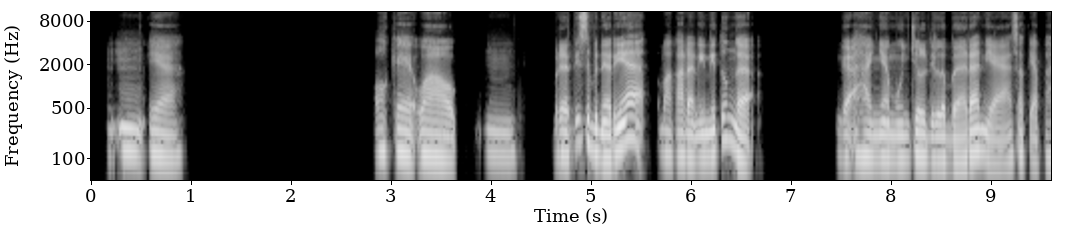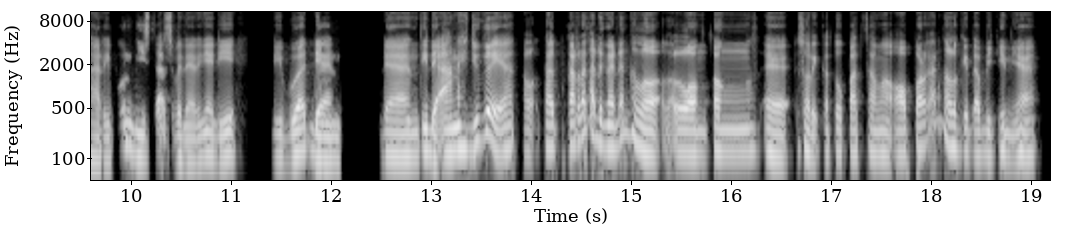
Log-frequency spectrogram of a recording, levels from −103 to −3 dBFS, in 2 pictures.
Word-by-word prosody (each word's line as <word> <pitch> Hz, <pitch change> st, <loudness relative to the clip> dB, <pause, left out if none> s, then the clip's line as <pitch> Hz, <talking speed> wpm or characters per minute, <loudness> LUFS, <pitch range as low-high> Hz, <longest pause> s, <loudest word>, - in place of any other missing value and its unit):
Mhm. 130 Hz, -3 st, -2 dB
Iya. 115 Hz, -2 st, -2 dB, 1.9 s
Oke, 130 Hz, 0 st, -4 dB, 0.2 s
wow! 110 Hz, -3 st, +2 dB, 0.3 s
Mmm. 115 Hz, -2 st, -8 dB, 0.4 s
Berarti 120 Hz, +5 st, -1 dB
sebenarnya 125 Hz, -, +4 dB, 0.3 s
makanan 115 Hz, -3 st, -1 dB
ini 110 Hz, +2 st, +2 dB
tuh 190 Hz, -, -2 dB
nggak 145 Hz, -, +4 dB, 0.9 s
nggak -, -, -2 dB
hanya 110 Hz, -1 st, 0 dB
muncul 105 Hz, +2 st, 0 dB
di -, -, -1 dB
lebaran, 100 Hz, +5 st, +2 dB
ya. 90 Hz, 0 st, -1 dB
Setiap 100 Hz, -6 st, -6 dB
hari 100 Hz, 0 st, -5 dB
pun 155 Hz, 0 st, -4 dB
bisa 110 Hz, -5 st, -2 dB
sebenarnya 100 Hz, +2 st, -2 dB
di 115 Hz, +3 st, +1 dB, 0.4 s
dibuat, 110 Hz, +4 st, +2 dB
dan 100 Hz, -2 st, +3 dB, 0.4 s
dan 115 Hz, -1 st, +1 dB
tidak 125 Hz, -5 st, +4 dB
aneh 140 Hz, +3 st, +4 dB
juga 175 Hz, +9 st, +4 dB
ya 125 Hz, +2 st, +5 dB
kalo 125 Hz, -1 st, -7 dB
kad 145 Hz, -1 st, 0 dB
karena 155 Hz, +2 st, +3 dB
kadang-kadang 150 Hz, +4 st, +1 dB
kalau 130 Hz, -, +5 dB, 0.3 s
lontong 125 Hz, +1 st, +3 dB, 0.4 s
eh, 115 Hz, -3 st, +2 dB
sorry, -, -, -1 dB
ketupat 125 Hz, -1 st, -5 dB
sama 120 Hz, -1 st, -3 dB
opor 125 Hz, +4 st, +1 dB
kan -, -, -7 dB
kalau 150 Hz, -1 st, +2 dB
kita 120 Hz, -3 st, -3 dB
bikinnya 115 Hz, -1 st, -3 dB
120 Hz, 140 wpm, -23 LUFS, 110-130 Hz, 1.9 s, ya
